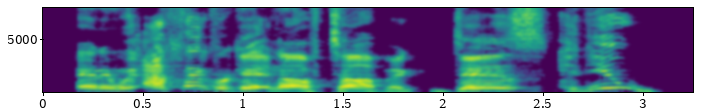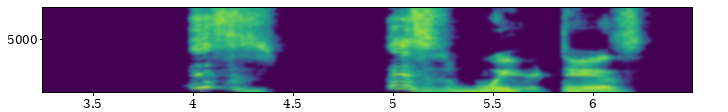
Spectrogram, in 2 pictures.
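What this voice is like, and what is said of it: Texan accent. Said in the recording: “I know my accent's Texan”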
